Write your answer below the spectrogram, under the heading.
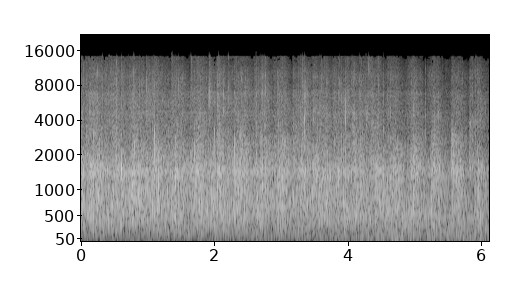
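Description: Audience applauding, many hands clapping together; the applause starts to die away near the end.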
